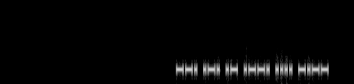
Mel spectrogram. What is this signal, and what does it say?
Morse code, heard as a keyed tone, about 54 wpm, 700 Hz. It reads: GRAPHY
